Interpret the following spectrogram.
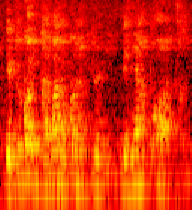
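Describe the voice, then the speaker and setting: A man's voice: on the high side, fairly even intonation, fast, roomy sound, far from the mic, slight background noise, poor audio. A man preaching a sermon as pastor, emphatic, asking the congregation questions and reading verses aloud. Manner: reads scripture verses aloud between comments. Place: church.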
